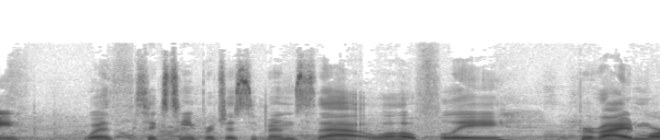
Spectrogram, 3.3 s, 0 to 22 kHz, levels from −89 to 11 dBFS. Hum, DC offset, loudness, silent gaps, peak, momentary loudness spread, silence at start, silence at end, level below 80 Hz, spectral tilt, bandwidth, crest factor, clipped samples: none; under 0.1%; -20 LUFS; none; -2 dBFS; 8 LU; 0 s; 0 s; -50 dBFS; -3.5 dB/octave; 15 kHz; 18 dB; under 0.1%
